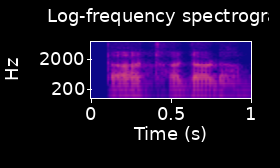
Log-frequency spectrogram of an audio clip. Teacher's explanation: जो मूर्धन्य ध्वनि है हिंदी में वो हमारी ट वर्ग है।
